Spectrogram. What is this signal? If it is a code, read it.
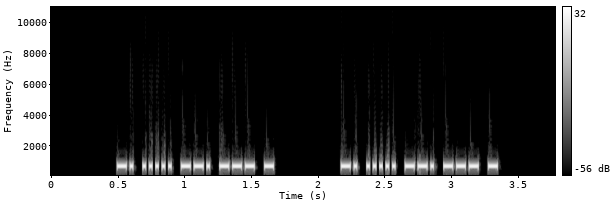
Morse code, heard as a keyed tone, about 52 wpm, 700 Hz. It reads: N5GOT N5GOT
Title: USA Call Signs - 5 Characters - Repeated 2x - 50wpm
